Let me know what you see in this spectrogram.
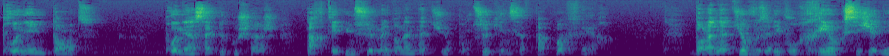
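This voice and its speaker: A man's medium-pitched voice at a moderate pace, with lively intonation, big swings in loudness, and long, frequent pauses. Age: 30s. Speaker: vlogger. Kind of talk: vlog monologue. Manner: casual, conversational.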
